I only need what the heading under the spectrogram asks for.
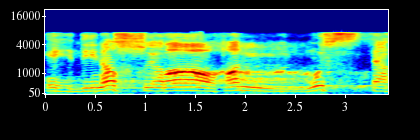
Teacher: الهمزه قبل الصاد رققها بس، وبعد كده كله تفخيم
